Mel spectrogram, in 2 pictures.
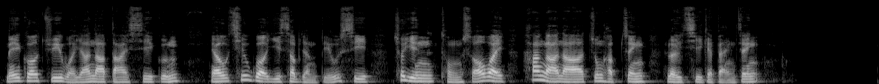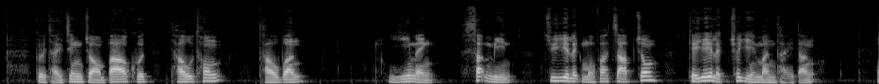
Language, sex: Chinese, male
